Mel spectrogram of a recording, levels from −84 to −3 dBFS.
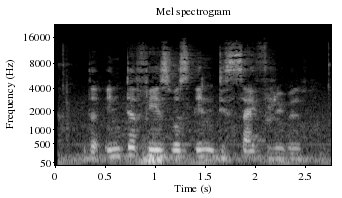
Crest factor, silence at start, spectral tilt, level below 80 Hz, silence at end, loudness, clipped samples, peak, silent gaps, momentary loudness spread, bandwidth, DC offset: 18 dB; 0.05 s; -4.5 dB/octave; -42 dBFS; 0 s; -26 LUFS; under 0.1%; -8 dBFS; none; 13 LU; 14.5 kHz; under 0.1%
